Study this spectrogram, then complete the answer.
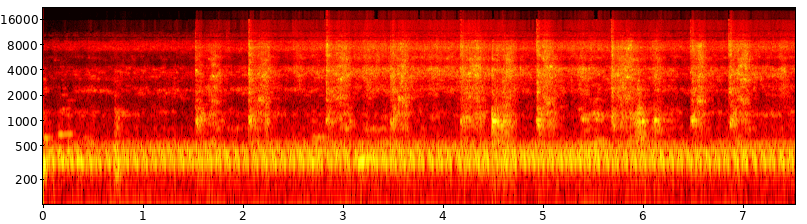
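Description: Mutton kosha cooks in a pot as a utensil stirs and scrapes against the metal, with soft sizzling and clinks over steady kitchen background, close and continuous.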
